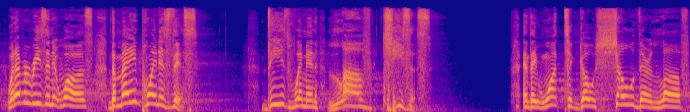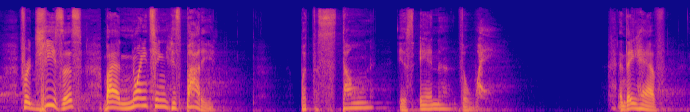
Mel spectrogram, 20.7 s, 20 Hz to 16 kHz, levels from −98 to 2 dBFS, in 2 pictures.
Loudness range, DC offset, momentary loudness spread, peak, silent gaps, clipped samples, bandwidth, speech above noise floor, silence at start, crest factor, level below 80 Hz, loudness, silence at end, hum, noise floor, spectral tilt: 12 LU; under 0.1%; 15 LU; -2 dBFS; none; under 0.1%; 13 kHz; 67 dB; 0.05 s; 24 dB; -52 dBFS; -23 LUFS; 0.4 s; none; -90 dBFS; -4 dB/octave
